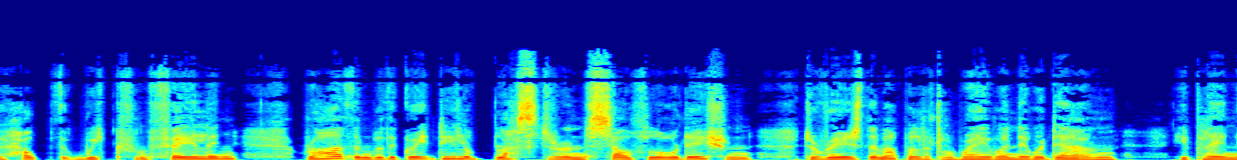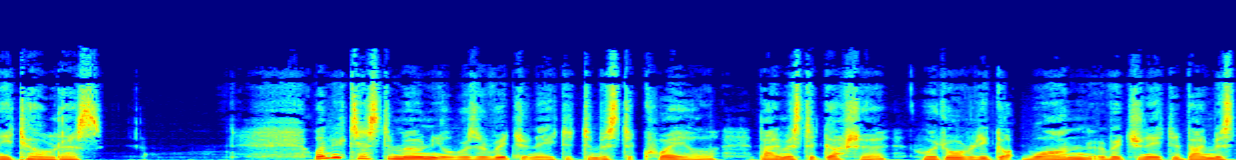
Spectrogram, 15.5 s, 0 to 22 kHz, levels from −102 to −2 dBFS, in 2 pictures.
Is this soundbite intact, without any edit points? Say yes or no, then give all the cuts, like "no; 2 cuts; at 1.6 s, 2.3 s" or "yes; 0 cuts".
yes; 0 cuts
